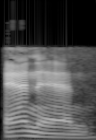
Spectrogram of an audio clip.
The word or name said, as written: Annan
